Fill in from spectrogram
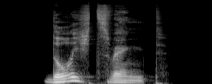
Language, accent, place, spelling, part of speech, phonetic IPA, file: German, Germany, Berlin, durchzwängt, verb, [ˈdʊʁçˌt͡svɛŋt], De-durchzwängt.ogg
- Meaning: inflection of durchzwängen: 1. third-person singular dependent present 2. second-person plural dependent present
